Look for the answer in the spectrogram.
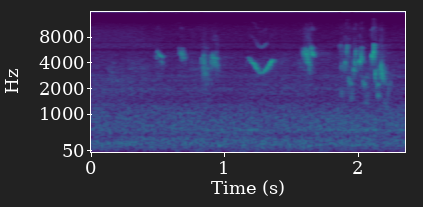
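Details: Tree swallow, one of a nesting pair perched on a hummingbird feeder hanger in a yard a few feet from a person: about eight liquid, high chirps over two seconds, including one quick down-and-up swoop, with a faint steady hiss behind.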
